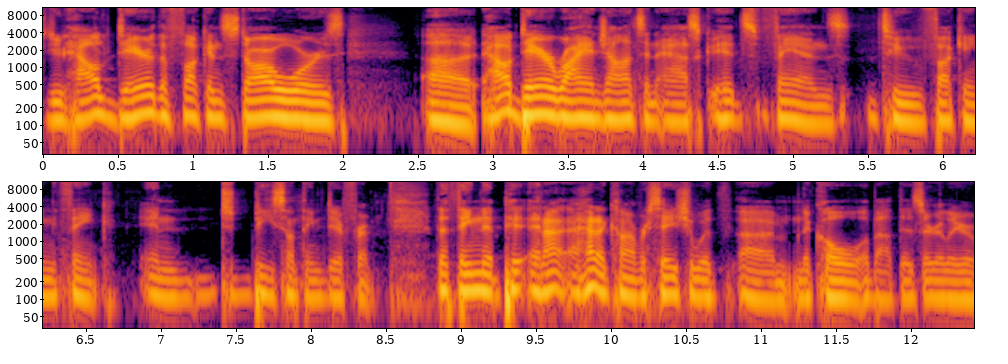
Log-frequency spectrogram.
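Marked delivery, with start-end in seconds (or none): none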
